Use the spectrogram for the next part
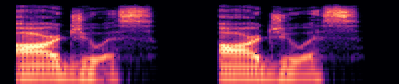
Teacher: Next is arduous, and arduous has 3 syllables, and the stress is on the first syllable, arduous. Now, you don't hear that D sound that much. It's not very strong. It almost sounds a little like a J.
